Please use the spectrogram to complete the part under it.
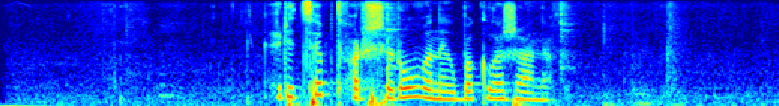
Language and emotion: Russian, neutral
